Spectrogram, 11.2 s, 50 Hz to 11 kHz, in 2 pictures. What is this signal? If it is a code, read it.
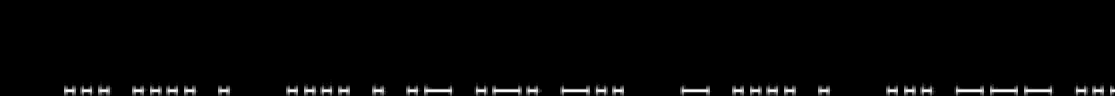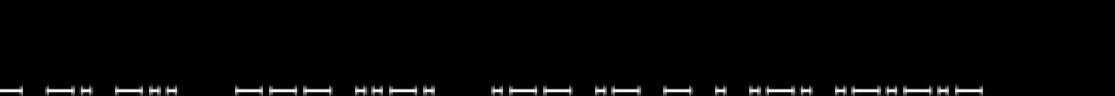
Morse code, heard as a keyed tone, about 28 wpm, 700 Hz. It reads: SHE HEARD THE SOUND OF WATER.
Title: Sentences from Top 1000 Words - Review Part 1 - 28wpm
